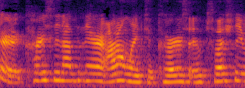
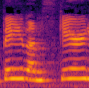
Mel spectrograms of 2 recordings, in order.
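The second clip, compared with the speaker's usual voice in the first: higher pleading voice, retelling fear; scared, near tears; 6 semitones higher, slower than usual. Retold or imitated. Mother in labor turning to her partner, scared and near tears. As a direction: plead to your partner, close to crying. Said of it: "I'm literally about to cry right now".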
